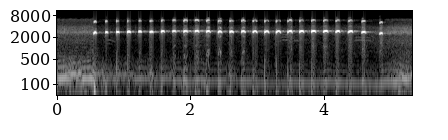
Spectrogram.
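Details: Live-cam recording from a New Jersey osprey nest at Barnegat Light, 9 September 2021, as the father delivers fish to both chicks. About twenty-five shrill, evenly spaced whistles pour out rapidly over a low background hum.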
